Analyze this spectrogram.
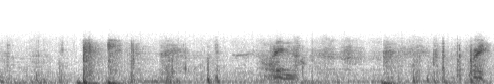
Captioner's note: punches cracking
